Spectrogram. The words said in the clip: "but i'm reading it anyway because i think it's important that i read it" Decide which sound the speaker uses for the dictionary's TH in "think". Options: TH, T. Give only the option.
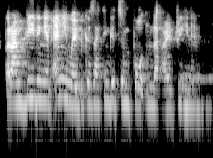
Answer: TH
